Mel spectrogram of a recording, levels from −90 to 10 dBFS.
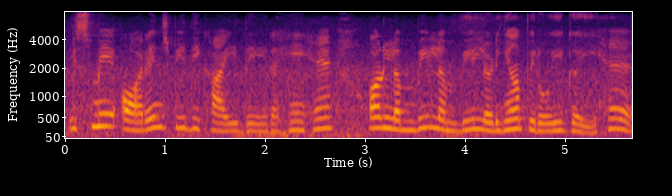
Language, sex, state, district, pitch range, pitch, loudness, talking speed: Hindi, female, Punjab, Fazilka, 190-240 Hz, 215 Hz, -18 LUFS, 150 wpm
